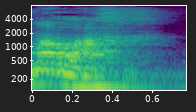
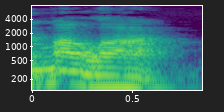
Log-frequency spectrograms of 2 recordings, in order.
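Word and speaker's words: מלאך: nós temos o termo malar não é não é Malá é malar é aquele e eh som arrastado né e malar malar é a a pronúncia do termo hebraico para anjo se referindo a mensageiro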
